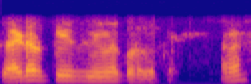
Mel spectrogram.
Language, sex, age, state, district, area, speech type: Kannada, male, 30-45, Karnataka, Vijayapura, urban, conversation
